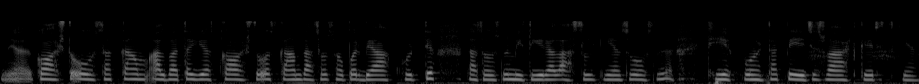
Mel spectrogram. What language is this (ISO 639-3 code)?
kas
